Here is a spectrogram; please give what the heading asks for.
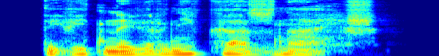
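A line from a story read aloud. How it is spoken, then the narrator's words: Whisper. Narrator (Russian): прошептала она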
